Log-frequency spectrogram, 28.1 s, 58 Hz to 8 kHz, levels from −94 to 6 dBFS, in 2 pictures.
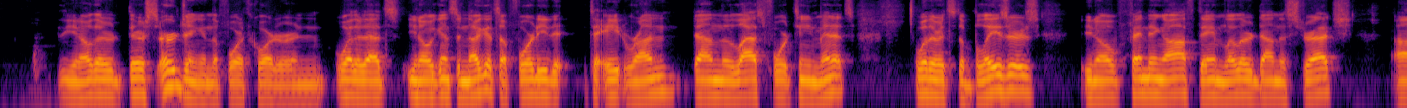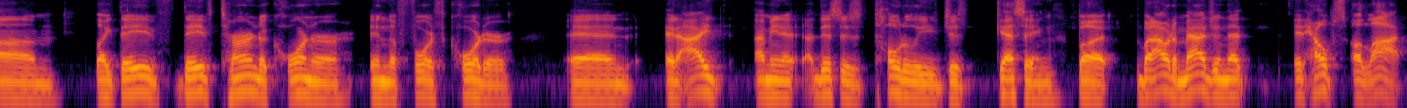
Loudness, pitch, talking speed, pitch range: -21 LUFS, 105 Hz, 155 wpm, 95-110 Hz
